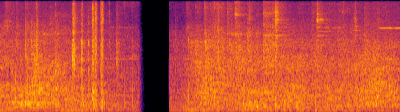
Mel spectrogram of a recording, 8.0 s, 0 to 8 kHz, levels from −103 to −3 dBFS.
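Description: From 2.78 to 3.41 s there is a call audio freeze: the last sound carries on briefly, then about 0.53 s of silence, likely from delayed packets draining the jitter buffer. Playback then resumes where it stopped.

At 3.80 to 3.84 s a skip ahead follows. Roughly a fifth of a second of audio is dropped and the two sides are spliced together almost directly, giving an abrupt forward jump.

Throughout, the G.722 call path leaves nothing above 8 kHz.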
